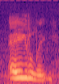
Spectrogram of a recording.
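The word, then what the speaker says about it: Ailey: before Valentine's Day to how do you say it Ali ay Aly a i l e y a now dance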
